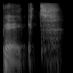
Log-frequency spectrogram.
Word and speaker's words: picked: peter piper peter piper picked so there's t here the e d here is pronounced as t picked picture pack picked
